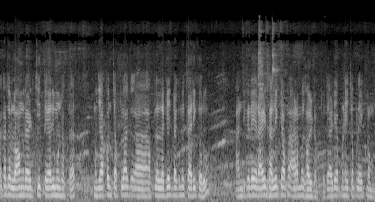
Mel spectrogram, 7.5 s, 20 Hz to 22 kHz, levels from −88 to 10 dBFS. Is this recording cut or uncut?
uncut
